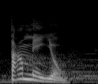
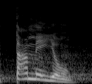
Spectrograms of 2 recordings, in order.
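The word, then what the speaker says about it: ταμεῖον: Essa palavra lugar, que as traduções, a maioria traduziu como quarto, é uma palavrinha grega que se pronuncia tameion. Então repete comigo, tameion.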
